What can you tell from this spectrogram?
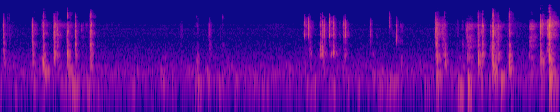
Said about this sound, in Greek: Πάμε στο Google και γράφω και κάνω επικόλυση το μοντέλο.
